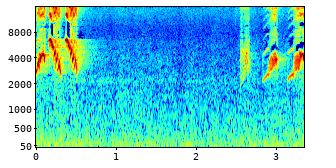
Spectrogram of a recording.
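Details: Tui tui zel zel song of a double-collared seedeater, a style for training young birds: two loud, sharply descending slurred notes, a long silence, then three rising whistled notes building in volume.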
